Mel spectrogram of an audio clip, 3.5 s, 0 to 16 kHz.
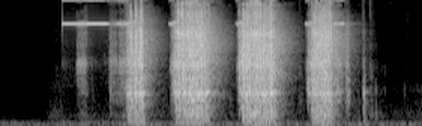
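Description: A ratchet wrench tightens the bottom bolt of a Honda CRF110 motorcycle fork, producing four quick clicking bursts in a steady rhythm, close and clear against near silence.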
